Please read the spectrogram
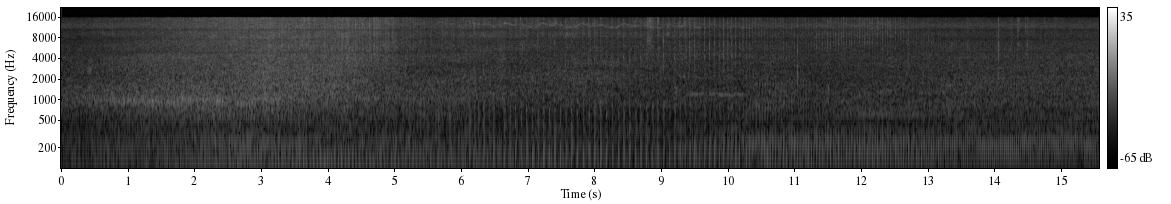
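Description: A motor vehicle passing on the road: a swell of tyre and engine noise peaking about four seconds in, then a low pulsing engine drone that settles into a steady hum.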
